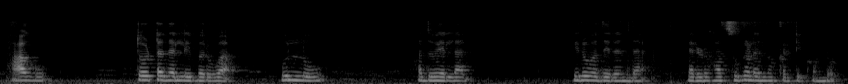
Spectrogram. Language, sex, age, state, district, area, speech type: Kannada, female, 45-60, Karnataka, Mandya, rural, spontaneous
